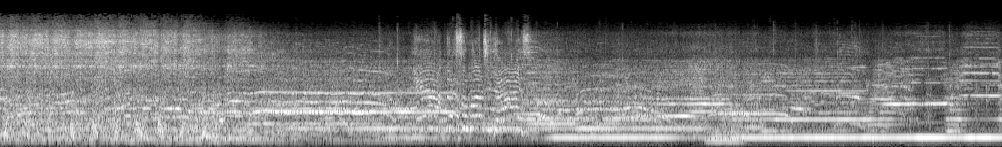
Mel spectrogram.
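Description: Live rock band playing loud: drums and distorted electric guitar together for the first few seconds, then the drums drop out and held guitar notes ring on under shouted vocals.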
